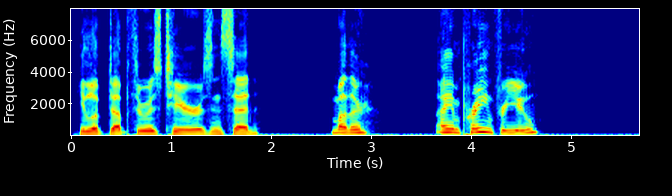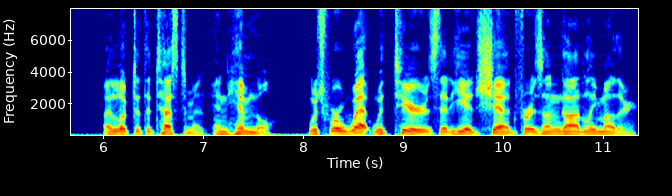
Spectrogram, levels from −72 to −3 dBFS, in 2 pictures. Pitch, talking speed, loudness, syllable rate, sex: 135 Hz, 180 wpm, -18 LUFS, 5.2 syllables/s, male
